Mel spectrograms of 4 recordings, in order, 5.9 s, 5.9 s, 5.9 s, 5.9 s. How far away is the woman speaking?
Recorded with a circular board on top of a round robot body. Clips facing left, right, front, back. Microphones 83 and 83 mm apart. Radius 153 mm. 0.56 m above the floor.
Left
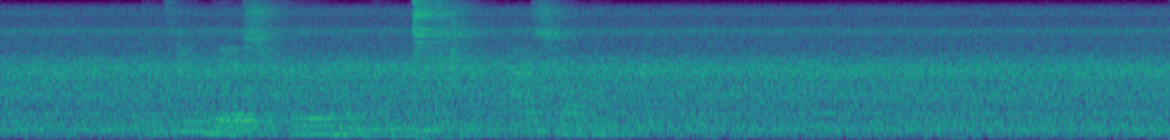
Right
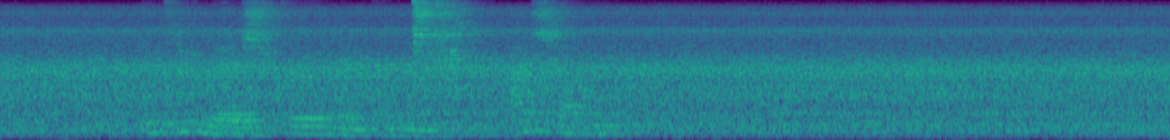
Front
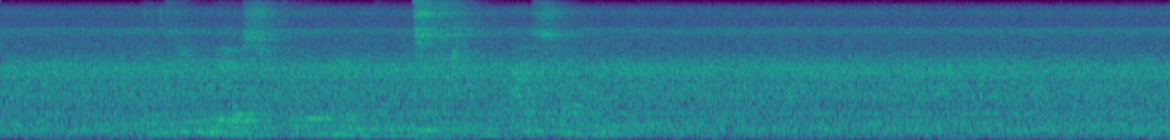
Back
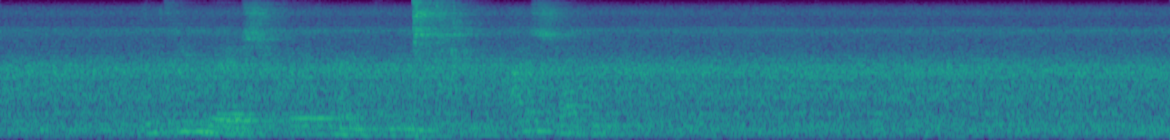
About 2.5 m.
